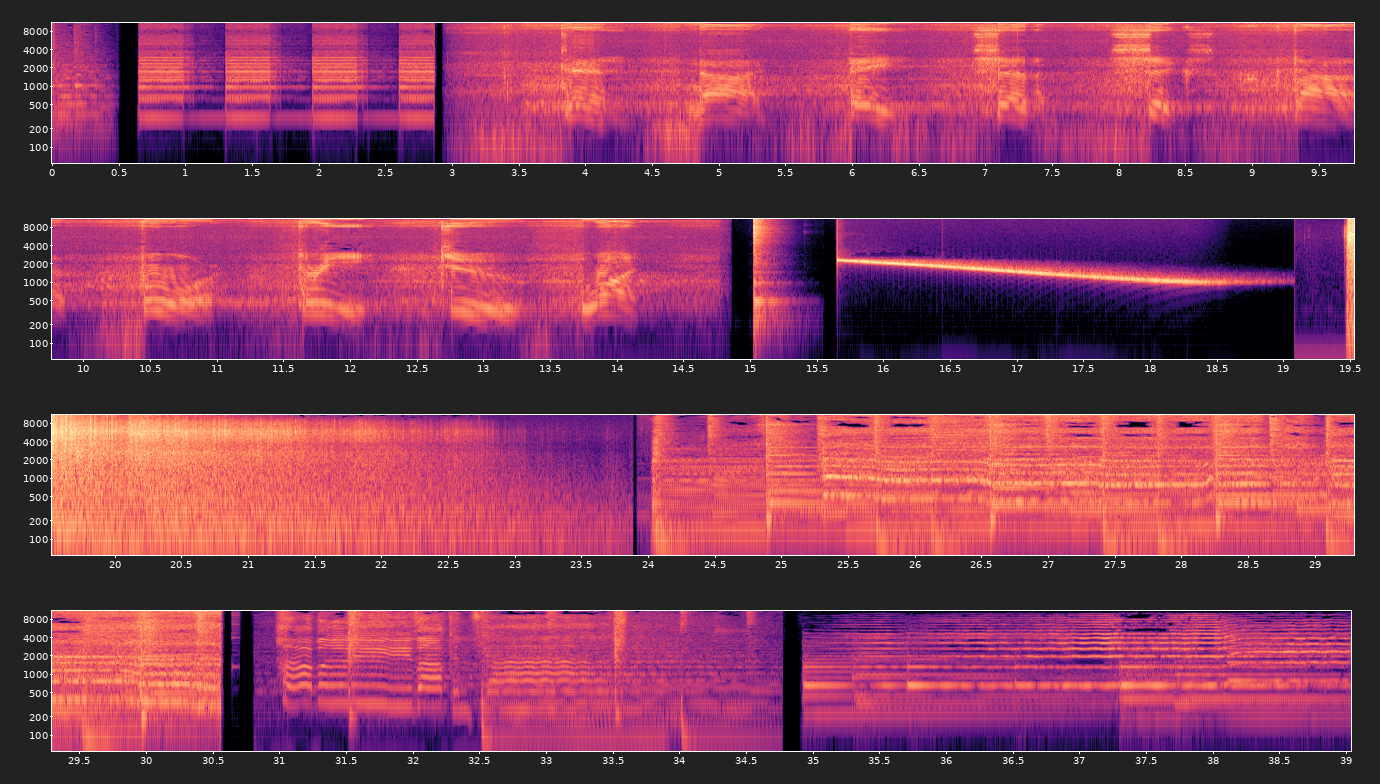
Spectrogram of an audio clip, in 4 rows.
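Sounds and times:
electronic alarm buzzer: 0:00.7 - 0:02.9
falling tone: 0:15.2 - 0:23.9
loud explosion: 0:19.4 - 0:23.9
low rumbling noise: 0:19.5 - 0:23.9.

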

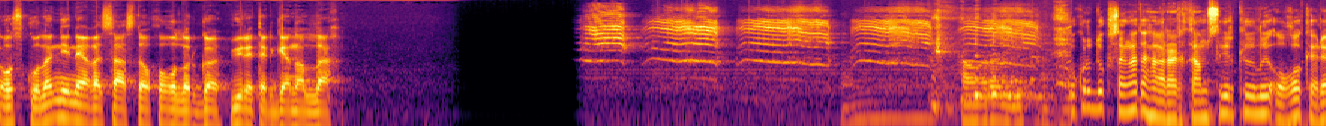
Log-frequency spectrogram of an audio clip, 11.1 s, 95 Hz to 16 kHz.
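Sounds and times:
high-pitched falling calls: 0:04.8 - 0:08.8.

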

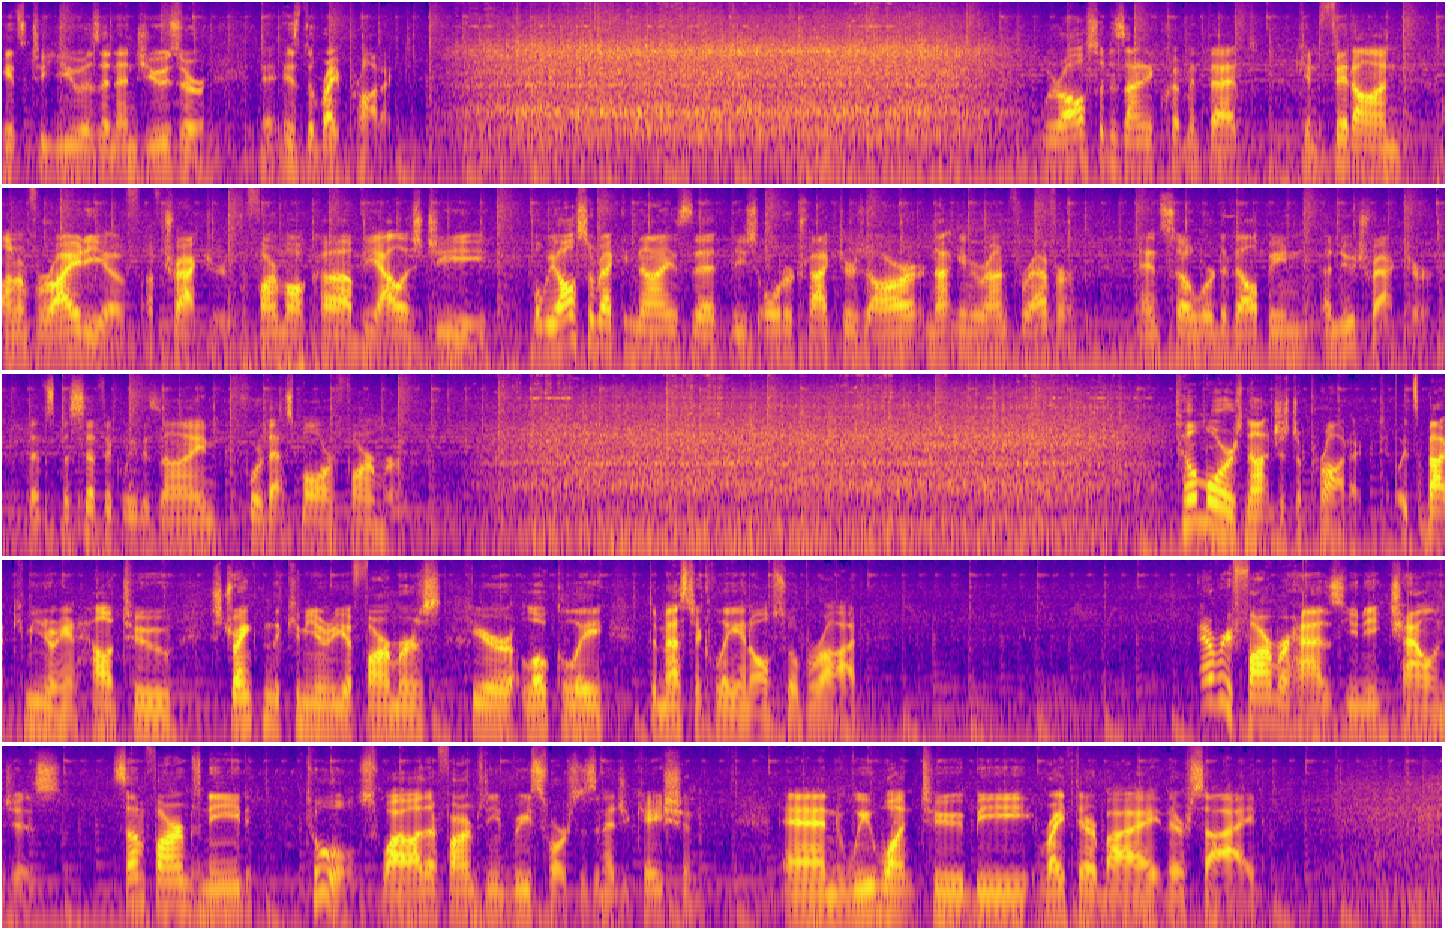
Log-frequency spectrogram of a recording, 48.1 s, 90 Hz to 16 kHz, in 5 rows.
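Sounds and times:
mechanical clatter: 0:03.0 - 0:06.8
tractor and planter clattering: 0:03.0 - 0:06.8, 0:22.4 - 0:27.0.

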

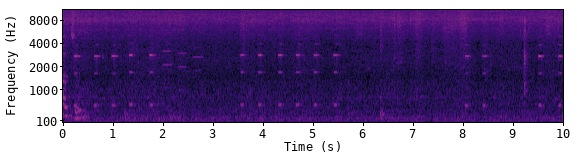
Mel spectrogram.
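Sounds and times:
medical monitor beeping: 0:00.0 - 0:05.6, 0:08.0 - 0:08.6, 0:09.4 - 0:10.0.

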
